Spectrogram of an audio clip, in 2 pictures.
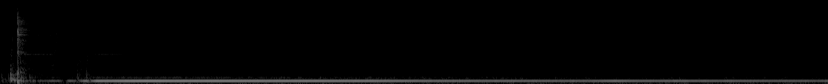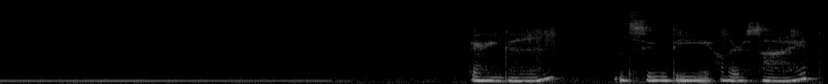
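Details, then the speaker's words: A pure low hum from a struck tuning fork rings and slowly fades over about ten seconds, then brief voice; simulated bedside hearing check in an ASMR medical exam roleplay, listener asked to say when sound stops. "Now I have a tuning fork and you are just going to tell me when the sound stops."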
